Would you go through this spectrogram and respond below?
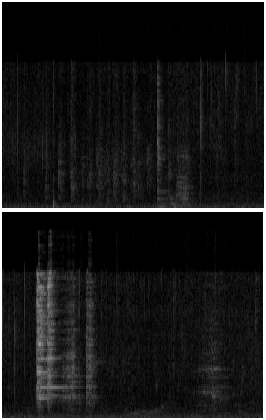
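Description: French toast fries in butter in a pan, giving a soft, steady sizzle with occasional clinks of a utensil against the cookware and one louder clatter partway through.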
